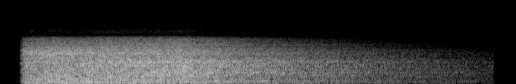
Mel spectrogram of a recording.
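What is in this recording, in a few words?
Science fiction Horror Impact; Sf Horror Impact; Miscellaneous Impact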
